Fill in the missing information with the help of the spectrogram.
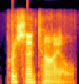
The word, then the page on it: Percentile: American English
